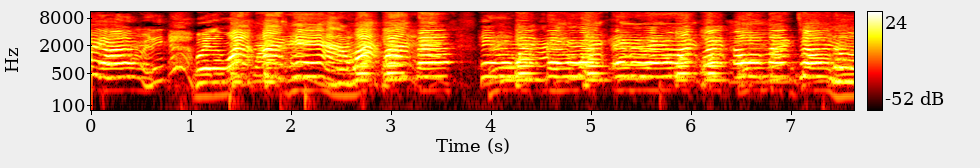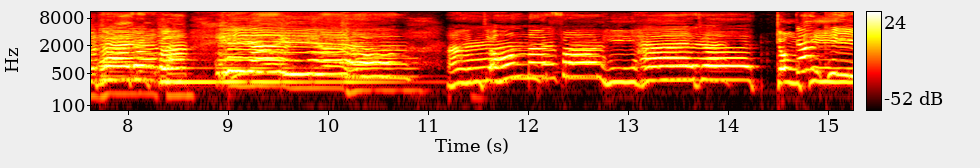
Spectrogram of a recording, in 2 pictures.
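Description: Children and a woman singing a nursery song together, with a fiddle playing along.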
